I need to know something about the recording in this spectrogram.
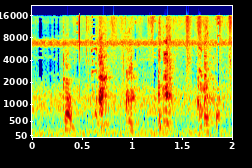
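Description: Belgian Malinois giving a run of about five short, high-pitched whines or yips, roughly three a second, the eager vocalising of a driven working dog during obedience work.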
